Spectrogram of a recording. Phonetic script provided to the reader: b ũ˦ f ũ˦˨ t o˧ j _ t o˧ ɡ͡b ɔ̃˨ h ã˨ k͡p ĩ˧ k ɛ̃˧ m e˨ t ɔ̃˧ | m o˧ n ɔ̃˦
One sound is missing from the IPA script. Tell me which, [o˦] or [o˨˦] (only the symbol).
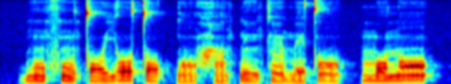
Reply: o˦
